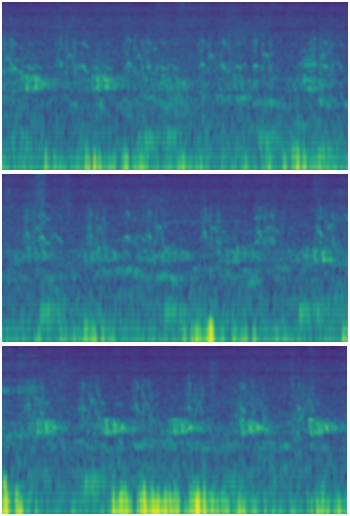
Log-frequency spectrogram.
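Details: Black-hooded oriole chicks in the nest being fed by wild parents: rhythmic series of short, harsh, buzzy notes, repeating roughly every half second, over heavy low rumbling background noise.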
